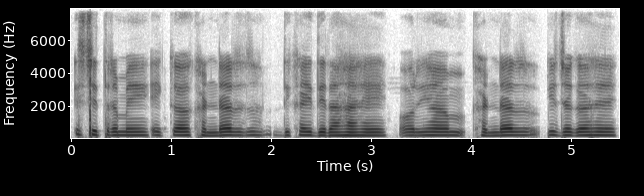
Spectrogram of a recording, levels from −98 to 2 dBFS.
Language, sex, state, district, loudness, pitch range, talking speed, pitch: Hindi, female, Maharashtra, Dhule, -20 LUFS, 195-210 Hz, 165 wpm, 205 Hz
